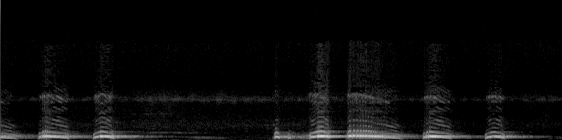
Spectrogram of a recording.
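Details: Spotted dove, known as derkuku or tekukur, calling actively: two short hollow coos, a pause of over a second, then a full phrase of stuttering lead-in, prolonged falling coo and three quick closing coos.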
